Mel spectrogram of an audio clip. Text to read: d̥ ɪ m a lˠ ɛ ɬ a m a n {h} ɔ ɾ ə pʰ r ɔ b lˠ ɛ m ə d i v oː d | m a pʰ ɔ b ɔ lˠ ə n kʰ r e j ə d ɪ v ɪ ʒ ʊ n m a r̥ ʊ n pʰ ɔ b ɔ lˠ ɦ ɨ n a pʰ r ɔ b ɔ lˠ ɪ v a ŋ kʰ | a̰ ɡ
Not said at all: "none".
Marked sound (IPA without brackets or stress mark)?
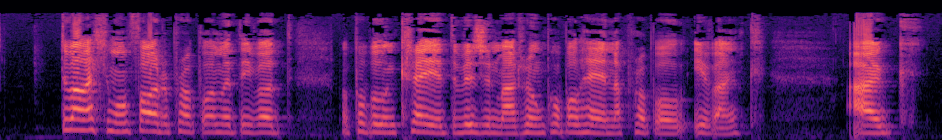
f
